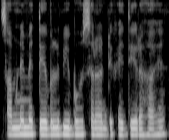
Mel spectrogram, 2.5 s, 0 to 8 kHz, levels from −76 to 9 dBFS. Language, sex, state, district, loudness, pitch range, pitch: Hindi, male, Arunachal Pradesh, Longding, -14 LUFS, 135-140 Hz, 140 Hz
